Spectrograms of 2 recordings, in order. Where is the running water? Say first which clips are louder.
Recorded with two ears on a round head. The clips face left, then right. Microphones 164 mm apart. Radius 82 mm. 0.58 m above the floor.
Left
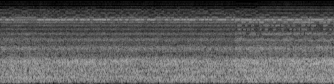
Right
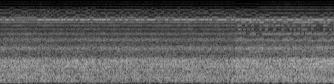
Left 1 dB; 80° left, 4 m.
